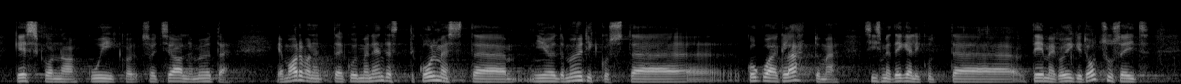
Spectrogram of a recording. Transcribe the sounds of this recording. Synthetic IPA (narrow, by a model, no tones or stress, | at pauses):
ke̞sko̞nːɑkujkɑso̞t̪ʲsiɑːlne̞mø̞ːd̪̥e | jɑmɑɑrvɑne̞t̪ːˑkujme̞ne̞nd̪̥e̞st̪ko̞lme̞st̪niːøld̪ɑmø̞ːd̪ikːˑust̪ | ko̞ɡ̥uɑeɡ̥læht̪ume̞ | siːsme̞t̪e̞ɡe̞likult̪ː | t̪e̞ːme̞kɑøjɡejd̪o̞t̪suse̞jd̪̥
